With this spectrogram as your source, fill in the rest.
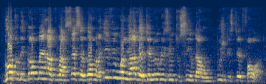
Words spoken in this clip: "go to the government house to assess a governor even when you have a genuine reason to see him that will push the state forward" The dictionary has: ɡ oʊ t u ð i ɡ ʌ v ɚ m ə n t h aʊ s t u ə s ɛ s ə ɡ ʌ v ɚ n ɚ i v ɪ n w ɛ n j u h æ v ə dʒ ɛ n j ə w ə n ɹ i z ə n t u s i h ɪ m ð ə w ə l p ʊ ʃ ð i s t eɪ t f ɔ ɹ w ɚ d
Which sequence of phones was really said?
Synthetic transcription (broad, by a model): ɡ oʊ t u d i ɡ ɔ v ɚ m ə n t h aʊ t u ə s ɛ s ə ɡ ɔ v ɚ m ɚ i v ɪ n w ɛ n j u h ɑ v ə dʒ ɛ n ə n ɹ i z ə n t u s i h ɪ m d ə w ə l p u ʃ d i s t eɪ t f ɔ w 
